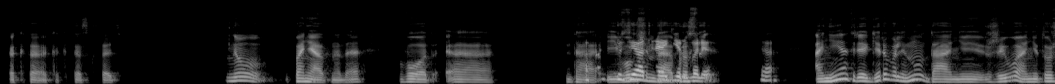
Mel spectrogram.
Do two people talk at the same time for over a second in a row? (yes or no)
yes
